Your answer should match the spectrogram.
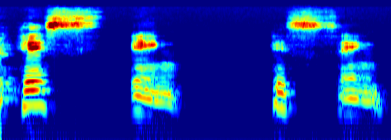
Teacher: So the S is like S without any voice behind it. It's just the air.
